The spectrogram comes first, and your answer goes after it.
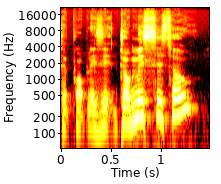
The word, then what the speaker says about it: Demosisto: Is it Domicito? Demosisto, yeah, you pronounce well, yeah.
